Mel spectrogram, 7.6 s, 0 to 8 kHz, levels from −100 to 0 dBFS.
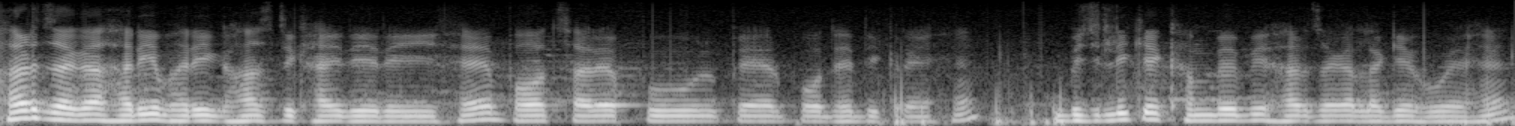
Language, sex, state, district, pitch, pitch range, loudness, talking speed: Hindi, male, Arunachal Pradesh, Lower Dibang Valley, 125 Hz, 120-135 Hz, -18 LUFS, 205 wpm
